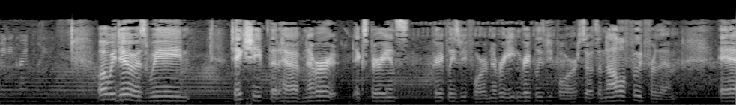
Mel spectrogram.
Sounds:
speech

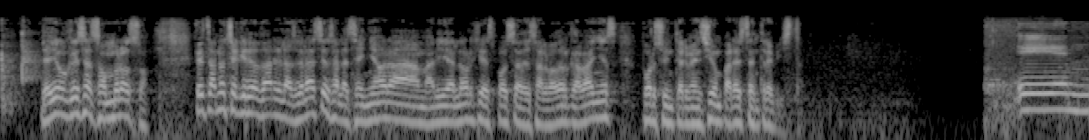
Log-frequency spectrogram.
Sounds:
speech

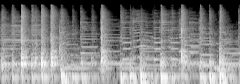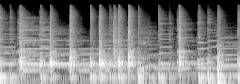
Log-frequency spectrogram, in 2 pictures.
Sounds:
music, flamenco

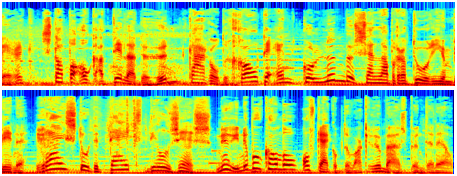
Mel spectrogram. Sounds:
music, speech

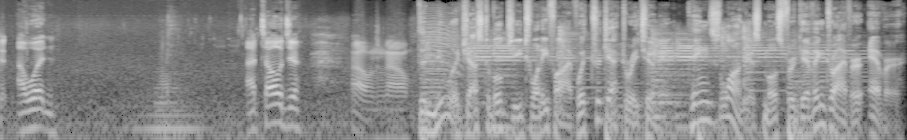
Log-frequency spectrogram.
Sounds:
speech, music

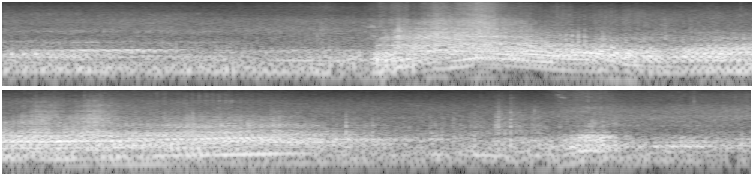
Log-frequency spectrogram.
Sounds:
vehicle, outside, rural or natural, car

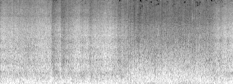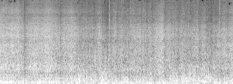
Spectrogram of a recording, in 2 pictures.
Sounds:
wind, wind noise, wind noise (microphone)

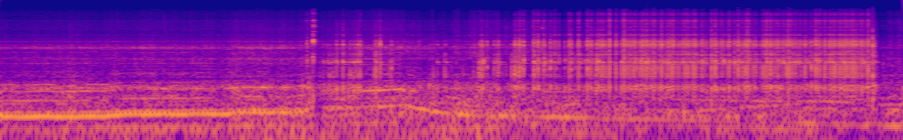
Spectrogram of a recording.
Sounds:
car passing by, vehicle, motor vehicle (road), car

